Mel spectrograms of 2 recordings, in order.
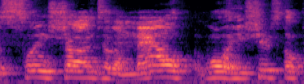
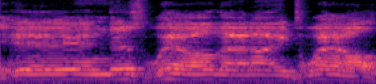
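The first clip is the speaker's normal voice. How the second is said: put-on ominous old man voice, very slow and drawn-out; 3 semitones lower, 4 dB quieter than usual. Recalling how a movie ending sounded to him, in a dark old man voice. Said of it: "that dark old man voice saying".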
